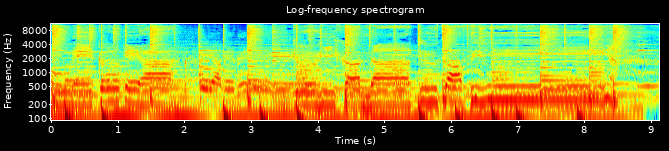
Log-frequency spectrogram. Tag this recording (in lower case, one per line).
music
